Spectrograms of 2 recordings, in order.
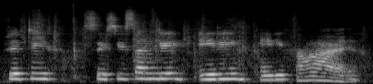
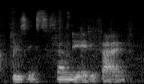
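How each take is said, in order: First: Said in the usual way. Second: Counting the bills again in a soft murmur, trailing into a whisper; just mouth the numbers to yourself while checking the count; under-breath recount. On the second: Real, not acted. Double-checking her cash stuffing, she recounts it to herself in a low murmur.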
